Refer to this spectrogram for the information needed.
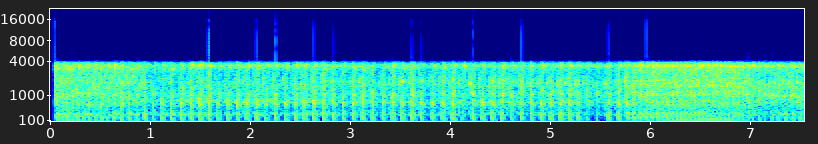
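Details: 2001 Yamaha XT600E single at 27,455 km idling at low rpm: thumping beat with a faint light metallic ping on each firing pulse; owner wonders if something is wrong, source unconfirmed.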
